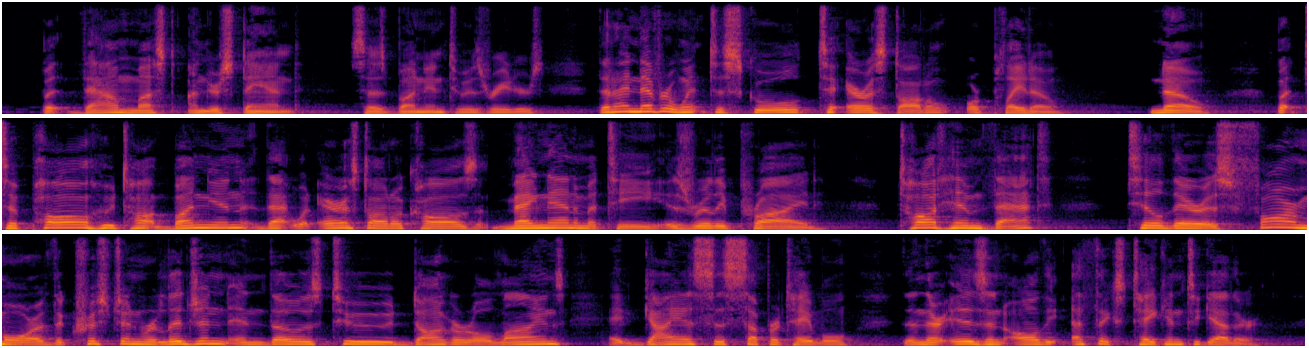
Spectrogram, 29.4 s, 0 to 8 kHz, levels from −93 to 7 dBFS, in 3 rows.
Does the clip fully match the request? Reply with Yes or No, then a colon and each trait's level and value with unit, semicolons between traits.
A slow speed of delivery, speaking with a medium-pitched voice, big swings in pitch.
No: slow, 130 wpm; medium, 155 Hz; average, 4.2 semitones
